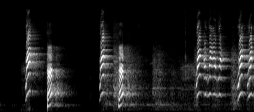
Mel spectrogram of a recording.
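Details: A talking Alexandrine parakeet produces sharp paired squawks, then a run of rapid, nasal, speech-like syllables. A faint tonal hum is heard in the middle.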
